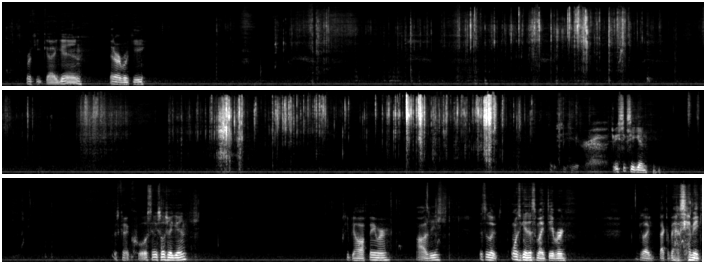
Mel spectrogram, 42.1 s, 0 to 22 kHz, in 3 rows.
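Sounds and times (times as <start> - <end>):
wrappers tearing and crinkling: 8.0 - 12.9, 15.6 - 16.5, 17.4 - 24.8.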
